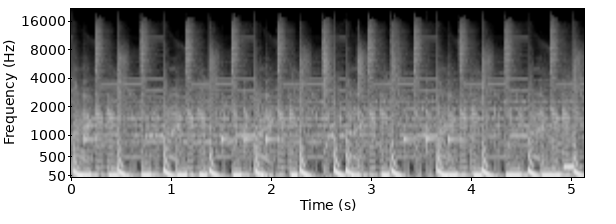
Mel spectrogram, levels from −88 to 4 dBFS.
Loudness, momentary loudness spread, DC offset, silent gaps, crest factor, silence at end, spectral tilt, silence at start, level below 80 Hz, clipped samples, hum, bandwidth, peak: -13 LUFS; 2 LU; under 0.1%; none; 10 dB; 0 s; -6 dB/octave; 0 s; -12 dBFS; under 0.1%; none; 15.5 kHz; 0 dBFS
